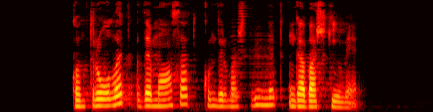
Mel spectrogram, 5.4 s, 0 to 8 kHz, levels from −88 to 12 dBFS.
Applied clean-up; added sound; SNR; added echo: neural mask model DeepFilterNet 3.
